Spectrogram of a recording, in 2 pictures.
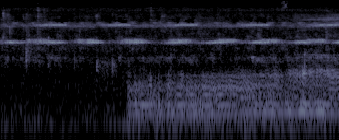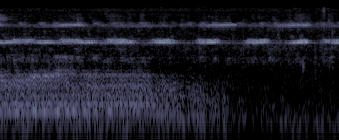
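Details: Angry kitten, left out of a trial and furious at its beloved mother cat after a week-long trial was cut short to two days: a low, steady, rumbling growl lasting about five seconds, with crickets trilling continuously in the background.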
